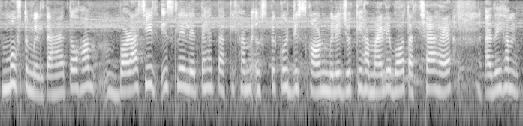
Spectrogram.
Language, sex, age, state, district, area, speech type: Hindi, female, 45-60, Uttar Pradesh, Mirzapur, rural, spontaneous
